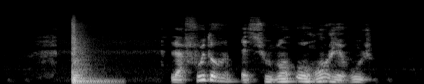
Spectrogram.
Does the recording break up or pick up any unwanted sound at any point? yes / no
yes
